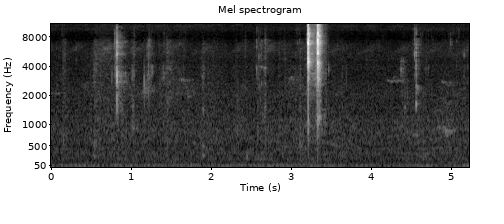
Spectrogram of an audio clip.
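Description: A person chewing a mouthful of rice and soibum eronba, with faint mouth clicks and a sharp double smack about three seconds in.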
